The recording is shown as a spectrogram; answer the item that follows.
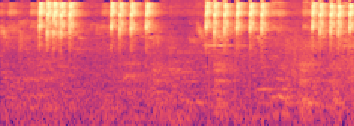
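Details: Squirrel chirping in sharp, very high bursts of four to six rapid clicks, each burst separated by about a second of quiet, with four bursts in total.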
